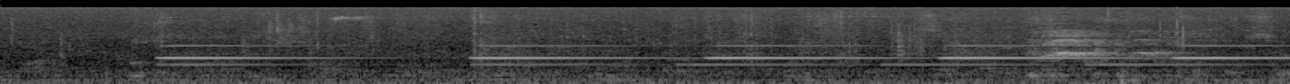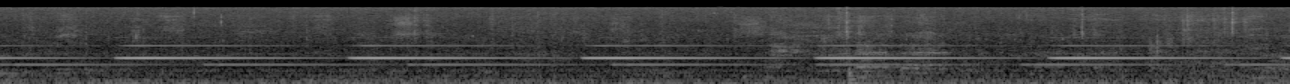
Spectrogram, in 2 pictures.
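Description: An electronic chime tone repeating about once a second, each ring lasting most of a second, starting about a second in and briefly pausing before settling into a steady beat. It is the alert of the council chamber's electronic voting system while a recorded vote is open.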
